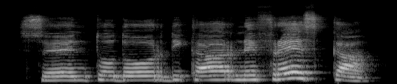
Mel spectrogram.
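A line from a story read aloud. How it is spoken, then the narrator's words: Ogre's thundering voice. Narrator (Italian): tuonò l'orco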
